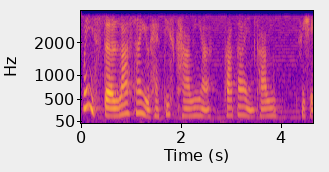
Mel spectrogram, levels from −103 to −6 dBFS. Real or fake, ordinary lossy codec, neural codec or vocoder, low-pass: real; none; none; 3.6 kHz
